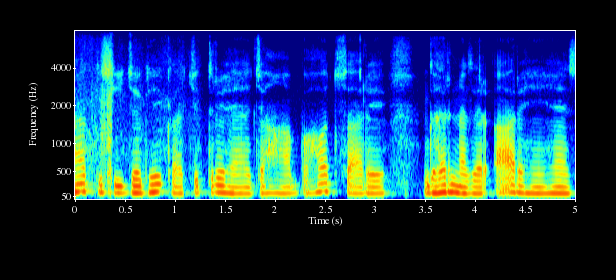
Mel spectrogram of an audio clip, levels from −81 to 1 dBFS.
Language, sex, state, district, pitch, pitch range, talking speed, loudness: Hindi, male, Jharkhand, Ranchi, 120 Hz, 110-130 Hz, 155 wpm, -19 LUFS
